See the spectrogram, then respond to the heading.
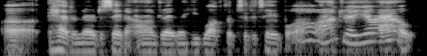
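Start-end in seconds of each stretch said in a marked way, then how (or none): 3.0-4.2 high, smirking singsong; smug dismissal. Retold or imitated. Gideon smugly firing Andre, high and smirking. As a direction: sneer it sweetly, pitched high. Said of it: "Punk ass smiling".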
